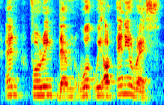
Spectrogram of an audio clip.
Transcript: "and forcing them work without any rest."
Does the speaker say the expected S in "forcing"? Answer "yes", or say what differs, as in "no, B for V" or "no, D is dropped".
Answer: no, S is dropped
